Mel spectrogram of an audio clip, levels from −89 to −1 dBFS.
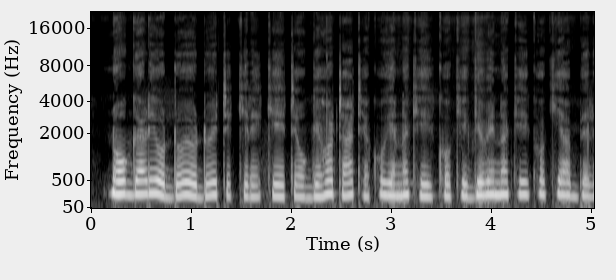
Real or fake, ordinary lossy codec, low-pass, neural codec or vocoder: real; none; none; none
